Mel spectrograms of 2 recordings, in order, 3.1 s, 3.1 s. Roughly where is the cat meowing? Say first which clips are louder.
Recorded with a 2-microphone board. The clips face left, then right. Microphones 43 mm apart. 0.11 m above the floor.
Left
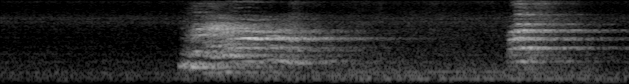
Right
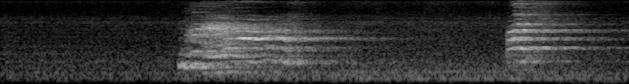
Right 2 dB; right.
